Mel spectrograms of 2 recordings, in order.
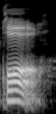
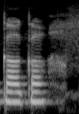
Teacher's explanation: قاف کی جو آواز ہے وہ حلق سے نکلے گی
